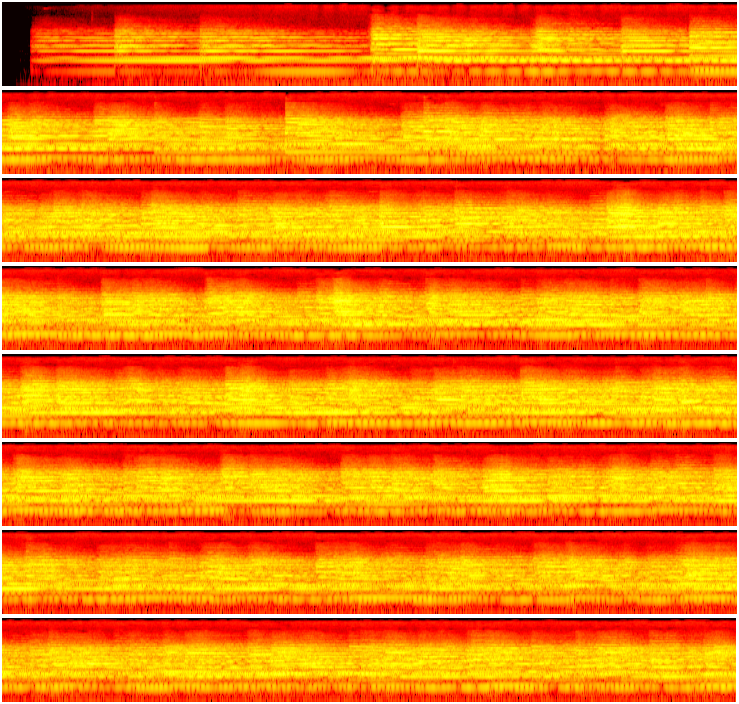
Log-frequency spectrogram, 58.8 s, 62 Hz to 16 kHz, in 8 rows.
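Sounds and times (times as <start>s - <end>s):
bells ringing in Hartkirchen am Inn: 0.3s - 58.7s.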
